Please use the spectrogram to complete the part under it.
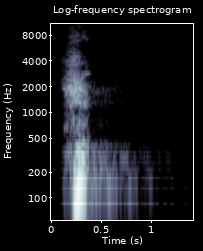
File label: Horse Dismount Adult; Warframe; Duviri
